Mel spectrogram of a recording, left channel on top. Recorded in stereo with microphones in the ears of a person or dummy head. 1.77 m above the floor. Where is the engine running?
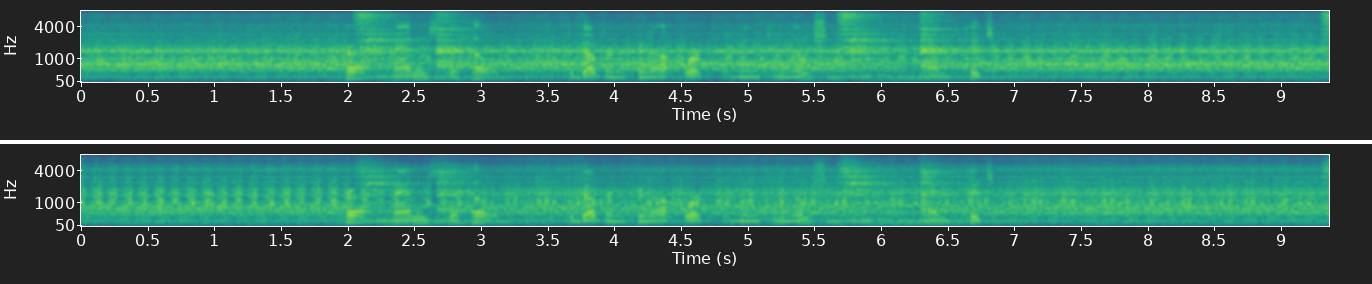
50° left (ahead or behind).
